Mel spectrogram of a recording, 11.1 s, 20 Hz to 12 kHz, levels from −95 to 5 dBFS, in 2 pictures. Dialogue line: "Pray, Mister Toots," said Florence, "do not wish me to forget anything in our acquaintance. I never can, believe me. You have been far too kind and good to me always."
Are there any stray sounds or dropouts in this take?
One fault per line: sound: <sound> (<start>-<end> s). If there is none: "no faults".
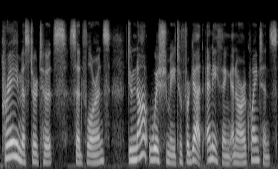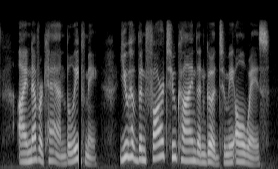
sound: dropout (7.1-7.2 s)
